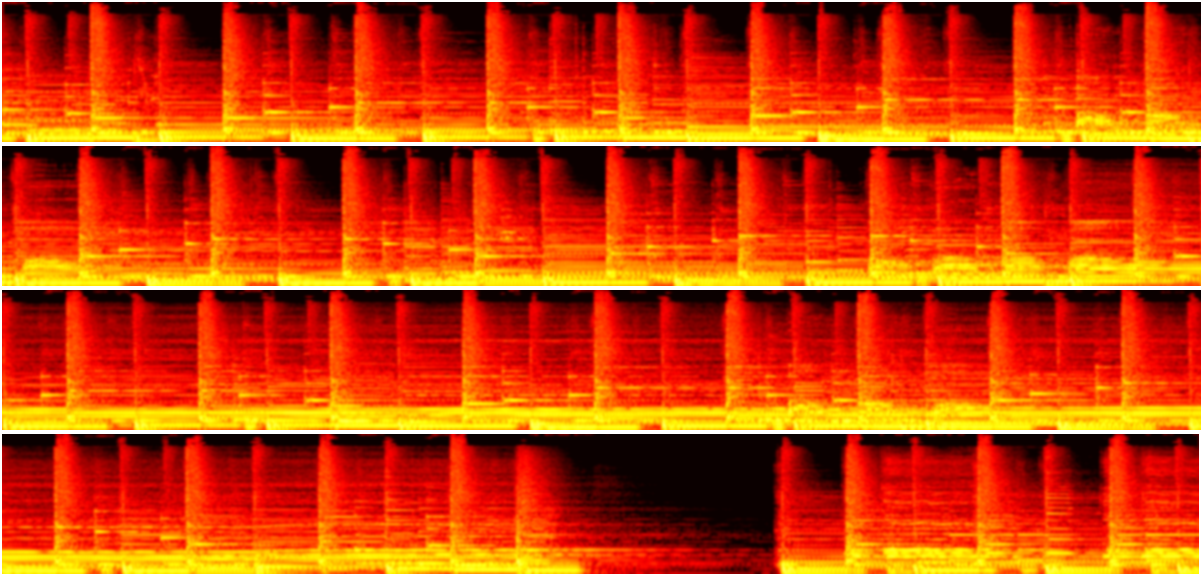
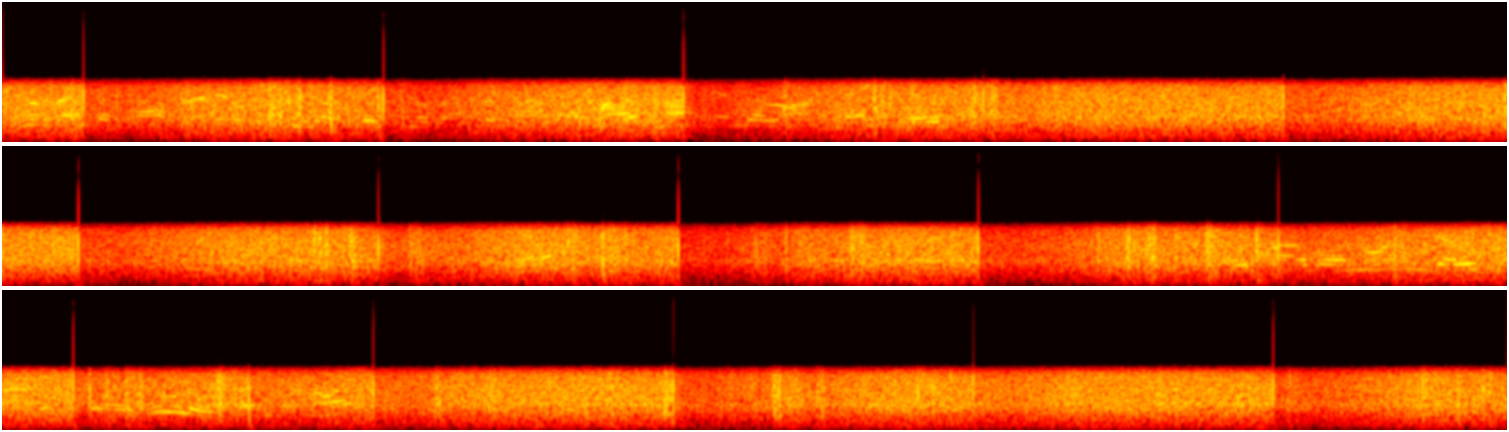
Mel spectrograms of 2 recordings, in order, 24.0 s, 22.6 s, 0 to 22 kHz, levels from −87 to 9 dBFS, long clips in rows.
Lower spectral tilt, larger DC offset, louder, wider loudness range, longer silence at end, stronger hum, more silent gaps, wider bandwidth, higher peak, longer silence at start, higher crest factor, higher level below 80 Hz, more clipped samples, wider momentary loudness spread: about the same, -6.5 dB/octave vs -7 dB/octave; neither; first, -14 LUFS vs -19 LUFS; about the same, 3 LU vs 1 LU; about the same, 0 s vs 0 s; neither; neither; first, over 20 kHz vs 8.2 kHz; about the same, 0 dBFS vs 0 dBFS; about the same, 0 s vs 0 s; second, 12 dB vs 20 dB; first, -20 dBFS vs -62 dBFS; neither; second, 4 LU vs 7 LU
